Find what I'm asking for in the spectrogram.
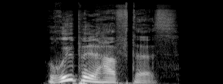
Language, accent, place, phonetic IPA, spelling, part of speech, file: German, Germany, Berlin, [ˈʁyːpl̩haftəs], rüpelhaftes, adjective, De-rüpelhaftes.ogg
- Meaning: strong/mixed nominative/accusative neuter singular of rüpelhaft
